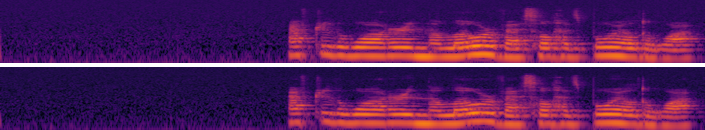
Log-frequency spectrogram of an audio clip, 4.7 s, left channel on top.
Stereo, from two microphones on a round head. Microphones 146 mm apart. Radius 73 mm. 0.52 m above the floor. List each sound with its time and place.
1.9 s a woman speaking: 75° right (ahead or behind), 2 m; by 4.6 s 35° right (ahead or behind), 0.9 m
